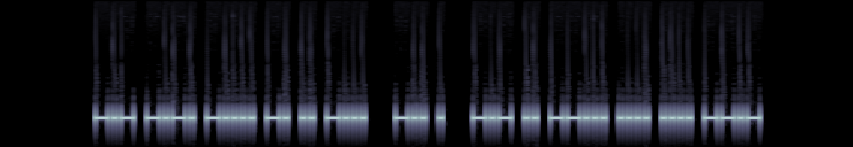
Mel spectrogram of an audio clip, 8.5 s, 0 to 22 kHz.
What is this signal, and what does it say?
Morse code, heard as a keyed tone, about 28 wpm, 700 Hz. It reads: KC6NIB DE KI7HHQ
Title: USA Callsign DE Callsign - 6 Characters - 28wpm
